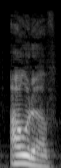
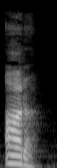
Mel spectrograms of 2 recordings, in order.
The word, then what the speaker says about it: out of: Como ya pueden haber notado, la T de out of en la mayoría de veces se pronuncia como una R. Out of, out of. En otros casos, por la velocidad, puede que suene simplemente ara, ara.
